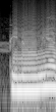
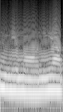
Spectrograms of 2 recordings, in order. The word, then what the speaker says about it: pneumonia: अब आप इसको क्या पढ़ोगे, पिनोनिया थोड़ा पढ़ोगे, इसको आप निमोनिया पढ़ोगे। क्या पढ़ोगे, निमोनिया, है ना। तो देखिए यहाँ पर देखिए एन से पढ़ा गया है, पी आपका क्या है, साइलेंट है, क्योंकि ये एन से पहले आया है।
